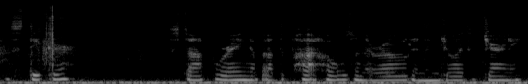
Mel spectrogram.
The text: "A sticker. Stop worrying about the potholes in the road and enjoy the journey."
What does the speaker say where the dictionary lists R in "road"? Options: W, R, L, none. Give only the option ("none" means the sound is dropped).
R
